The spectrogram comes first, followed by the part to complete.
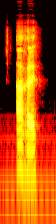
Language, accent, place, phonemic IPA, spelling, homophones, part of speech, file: French, France, Lyon, /a.ʁɛ/, arrêts, arrêt, noun, LL-Q150 (fra)-arrêts.wav
- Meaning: plural of arrêt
